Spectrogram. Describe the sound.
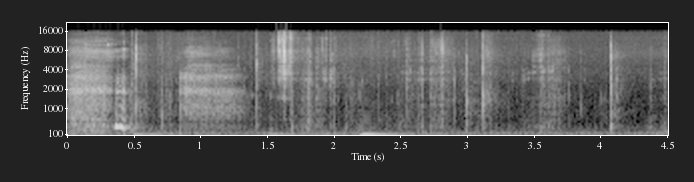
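Crunching and chewing of a crunchy paprika-flavoured snack: a few faint, crisp bites followed by quieter, softer chewing, with no talk.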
